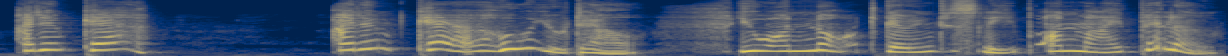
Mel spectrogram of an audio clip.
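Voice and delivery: high, stubborn refusal; defiant princess. A narrator's reading. Princess defying the frog's threat to tell.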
